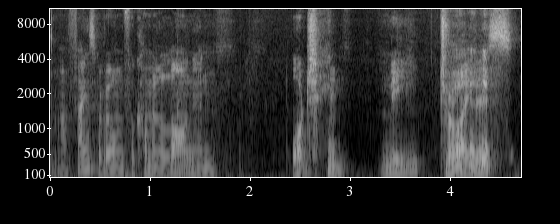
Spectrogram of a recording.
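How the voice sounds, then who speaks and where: Gravelly man, chatting while sewing. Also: mid-range voice, a little mellow. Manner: self-deprecating, reads instructions aloud slowly. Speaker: beginner sewer on a livestream. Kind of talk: casual chat. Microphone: desk microphone.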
